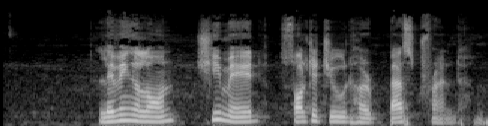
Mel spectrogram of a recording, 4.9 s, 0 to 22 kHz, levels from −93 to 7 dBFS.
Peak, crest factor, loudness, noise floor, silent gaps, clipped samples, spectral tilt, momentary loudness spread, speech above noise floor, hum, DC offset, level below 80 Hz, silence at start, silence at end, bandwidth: -2 dBFS; 18 dB; -19 LUFS; -60 dBFS; none; under 0.1%; -5 dB/octave; 14 LU; 40 dB; none; under 0.1%; -52 dBFS; 1 s; 0 s; 13 kHz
